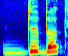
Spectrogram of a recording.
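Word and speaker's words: De Boeck: Il a publié dernièrement un ouvrage intitulé « 10 questions sur l'immigration » chez De Bock Supérieur. J'espère que je prononce bien. Éric Savarez, bonjour. – Bonjour. – J'ai bien prononcé la maison d'édition ? – Tout à fait.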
